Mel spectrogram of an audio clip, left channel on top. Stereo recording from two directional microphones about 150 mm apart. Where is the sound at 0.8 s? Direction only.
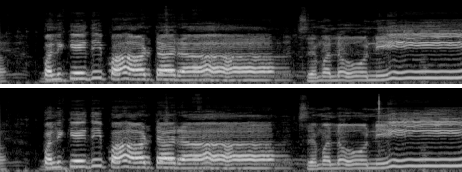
Centre (ahead or behind).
